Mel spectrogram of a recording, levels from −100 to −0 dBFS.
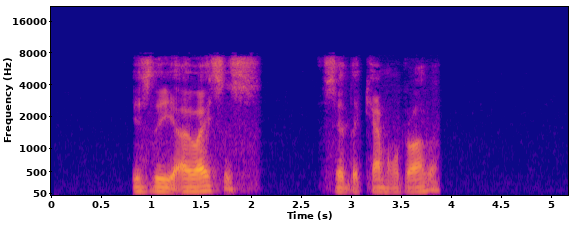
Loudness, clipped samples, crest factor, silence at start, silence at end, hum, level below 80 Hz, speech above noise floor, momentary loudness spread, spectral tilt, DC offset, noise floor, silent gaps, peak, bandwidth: -30 LUFS; under 0.1%; 22 dB; 0.8 s; 1.3 s; none; -58 dBFS; 57 dB; 16 LU; -5 dB/octave; under 0.1%; -86 dBFS; none; -10 dBFS; 8 kHz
